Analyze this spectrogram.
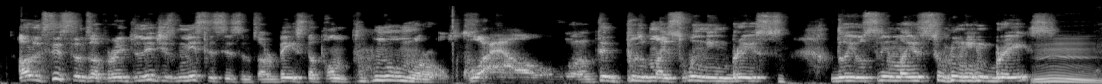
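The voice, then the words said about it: Unintelligible impression of Madame Blavatsky. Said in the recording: “unintelligible ... do an incredibly accurate impression of Madame Helena Blavatsky”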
